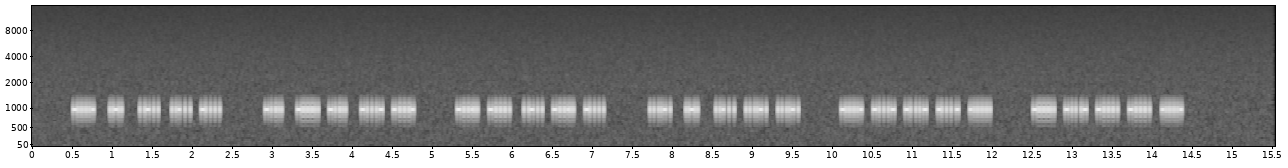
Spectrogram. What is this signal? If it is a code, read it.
Hellschreiber (Feld-Hell, 122.5 baud), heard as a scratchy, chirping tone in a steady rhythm, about 980 Hz. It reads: DITYL KEKHA RPTRL JIYJJ DHWUC EMPPO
